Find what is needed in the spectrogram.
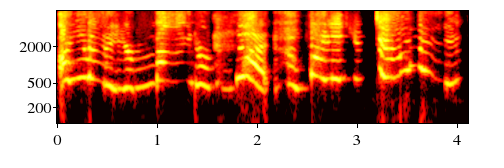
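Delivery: high, loud, slow imitated yell; mock yelling. Wife yelling at husband for hiding news, hammed-up yell. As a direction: scream it at him, slow and outraged. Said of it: "she's yelling at him".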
